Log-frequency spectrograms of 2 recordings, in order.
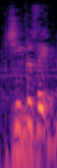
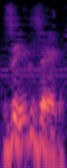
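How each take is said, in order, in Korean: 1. s 소리는 무성음이에요. 성대의 떨림 없이 나는 소리예요. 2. z 소리는 유성음이에요. 성대가 떨리는 소리예요.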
